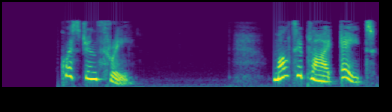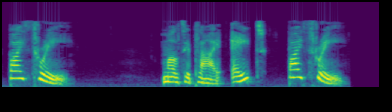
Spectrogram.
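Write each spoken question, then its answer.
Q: Multiply 8 by 3.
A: 24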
